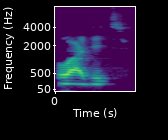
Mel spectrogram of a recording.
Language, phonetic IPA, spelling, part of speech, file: Russian, [ˈɫadʲɪtʲ], ладить, verb, Ru-ладить.ogg
- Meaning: 1. to get on (with), to agree (with), to be on good terms (with) 2. to prepare, to make ready, to fix, to tune 3. to plan 4. to repeat, to keep saying, to drone (on)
